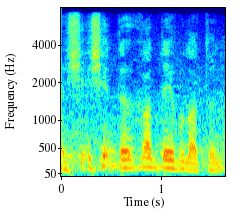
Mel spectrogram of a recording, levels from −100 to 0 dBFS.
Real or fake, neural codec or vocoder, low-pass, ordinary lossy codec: real; none; 7.2 kHz; AAC, 48 kbps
